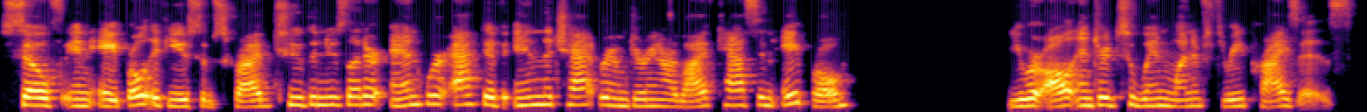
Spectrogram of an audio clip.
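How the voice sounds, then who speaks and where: A woman's voice: mid-range voice, steady tone, normal speed, a little mellow. A middle-aged woman co-hosting a casual live podcast over a video call. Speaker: podcast co-host. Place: indoor room at home, on a video call. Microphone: earphone headset on a video call.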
